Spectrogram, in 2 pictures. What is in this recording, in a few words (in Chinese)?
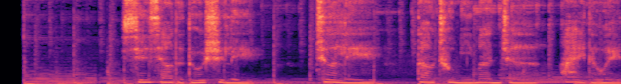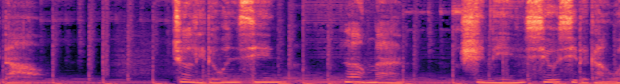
广告 品牌形象 酒店 时尚, 女国; 艾尚酒店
